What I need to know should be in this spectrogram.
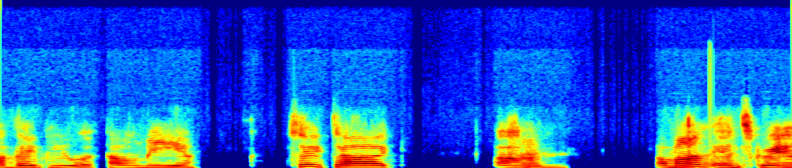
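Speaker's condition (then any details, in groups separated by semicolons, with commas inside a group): Cerebellar ataxia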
